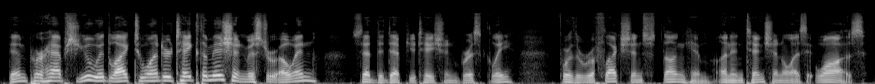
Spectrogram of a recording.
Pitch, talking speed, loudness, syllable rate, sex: 125 Hz, 165 wpm, -19 LUFS, 5.1 syllables/s, male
